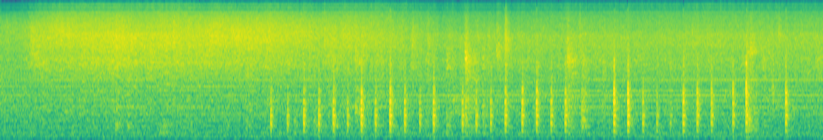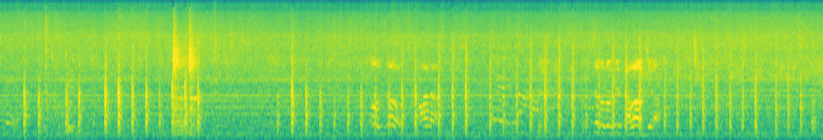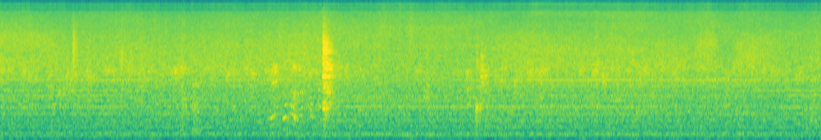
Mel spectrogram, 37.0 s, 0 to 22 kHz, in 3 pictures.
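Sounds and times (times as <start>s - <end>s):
knife chopping on cutting board: 4.0s - 12.0s, 12.6s - 15.4s, 16.5s - 24.6s.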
